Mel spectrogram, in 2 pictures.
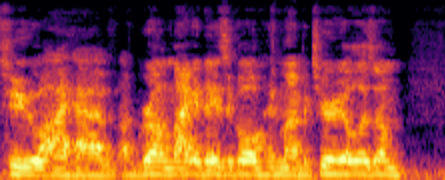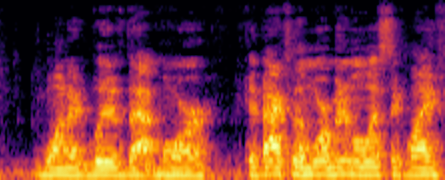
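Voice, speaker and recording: This man's pitch is medium. He talks at a fairly quick pace. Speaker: small business owner teaching marketing. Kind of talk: tutorial. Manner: fast; animated.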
